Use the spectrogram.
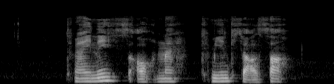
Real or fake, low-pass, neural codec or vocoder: real; 9.9 kHz; none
